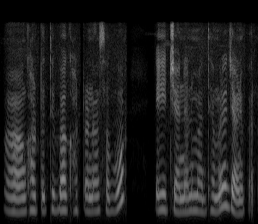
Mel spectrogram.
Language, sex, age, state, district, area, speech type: Odia, female, 18-30, Odisha, Jagatsinghpur, rural, spontaneous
